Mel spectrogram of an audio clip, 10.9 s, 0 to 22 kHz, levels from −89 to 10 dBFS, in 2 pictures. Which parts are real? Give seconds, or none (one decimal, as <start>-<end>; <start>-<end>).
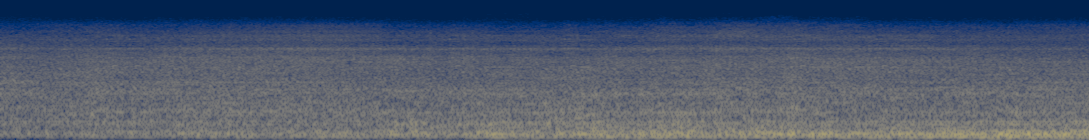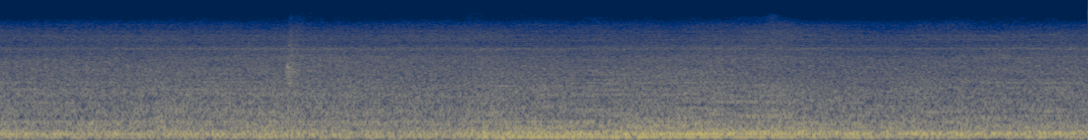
0.9-1.9; 4.8-7.8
